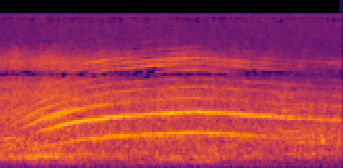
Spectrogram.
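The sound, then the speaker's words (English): A city emergency siren wails loudly, its tone sweeping upward in pitch, then levelling off and dipping slightly as it continues. “Alerted by the siren, he rushes to investigate.”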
